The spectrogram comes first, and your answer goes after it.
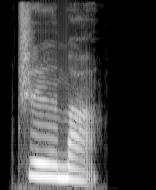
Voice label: "芝麻", Chinese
